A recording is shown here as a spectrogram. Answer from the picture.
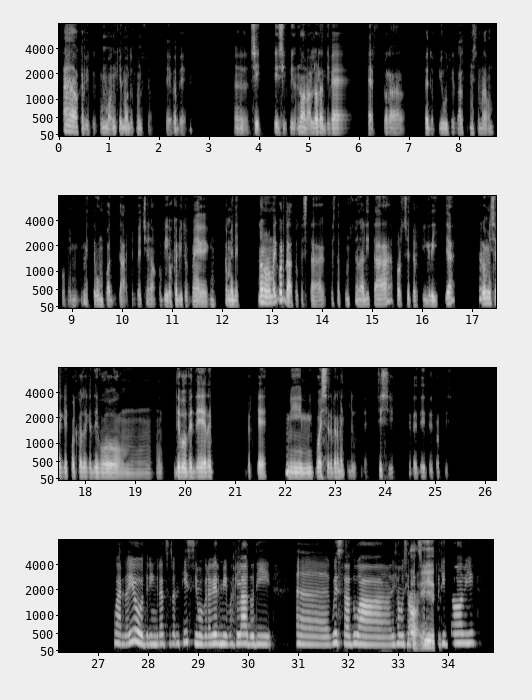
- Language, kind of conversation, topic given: Italian, advice, Come posso prepararmi alle spese impreviste e raggiungere i miei obiettivi finanziari?
- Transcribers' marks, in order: other background noise; distorted speech; "sì" said as "ì"; drawn out: "mhmm"; "utile" said as "dutile"; static; "trovi" said as "tovi"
